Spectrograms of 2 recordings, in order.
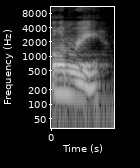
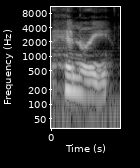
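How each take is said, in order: First: The name is said with a French pronunciation. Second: The name is said with an American English pronunciation. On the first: The speaker calls it right. "I pronounced it Henri" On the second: The speaker calls it wrong. "not Henry, like I would if I was American"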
